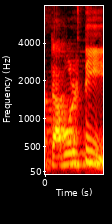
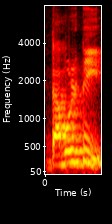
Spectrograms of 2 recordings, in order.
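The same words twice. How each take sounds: The two takes are said the same way.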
